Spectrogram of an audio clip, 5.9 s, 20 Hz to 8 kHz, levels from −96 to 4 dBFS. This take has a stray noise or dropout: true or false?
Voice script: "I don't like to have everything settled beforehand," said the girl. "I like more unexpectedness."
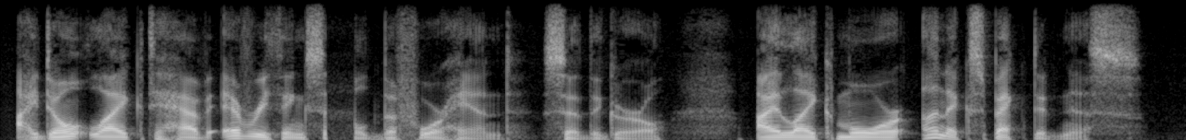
true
